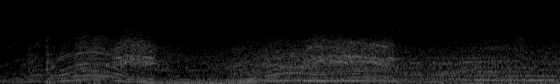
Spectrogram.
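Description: A TCR touring car fires up in the RaceRoom sim-racing game, its engine swelling through two long rising and falling revs that hold loud and close over a steady idle drone.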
